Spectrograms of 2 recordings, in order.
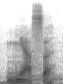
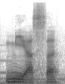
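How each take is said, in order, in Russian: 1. После «м» лишнего глайда нет. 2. После «м» идёт лишний y-глайд. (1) "вместо «мясо»" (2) "возникает ненужный в данном случае мягкий знак"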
